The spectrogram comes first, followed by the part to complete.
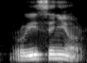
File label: spanish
